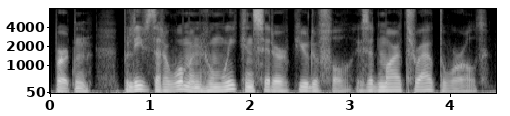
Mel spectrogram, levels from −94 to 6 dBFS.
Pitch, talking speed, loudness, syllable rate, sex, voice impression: 110 Hz, 190 wpm, -20 LUFS, 6.3 syllables/s, male, masculine, adult-like, slightly tensed, soft, slightly raspy, cool, intellectual, calm, friendly, wild, kind, slightly modest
